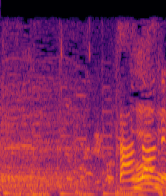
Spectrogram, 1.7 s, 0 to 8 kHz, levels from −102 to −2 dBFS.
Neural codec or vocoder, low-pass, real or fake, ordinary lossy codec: none; 7.2 kHz; real; MP3, 64 kbps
